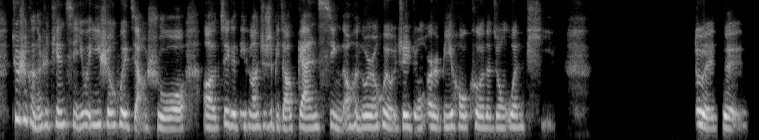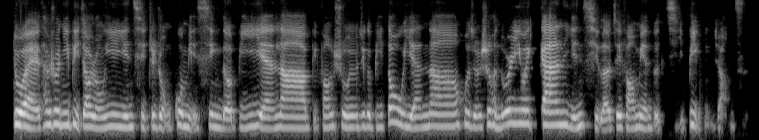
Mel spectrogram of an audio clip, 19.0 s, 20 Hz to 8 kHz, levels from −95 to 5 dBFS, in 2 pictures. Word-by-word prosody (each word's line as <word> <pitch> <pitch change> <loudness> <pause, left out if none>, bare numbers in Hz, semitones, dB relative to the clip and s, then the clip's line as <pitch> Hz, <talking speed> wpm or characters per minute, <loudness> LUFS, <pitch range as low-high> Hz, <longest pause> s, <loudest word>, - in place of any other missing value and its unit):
就 345 - +3
是 335 -1 +2
可 270 - -1
能 200 0 -2
是 245 - -5
天 250 +1 0
气， 255 -4 -7
因 225 +3 -1
为 225 - +3
医 245 +2 0
生 240 -1 +1
会 235 -3 +5
讲 220 -1 -4
说： 185 -3 0 0.2
“呃， 200 -2 +1
这 255 +7 -3
个 225 - +4
地 225 0 -5
方 215 -1 -2
就 230 - -9
是 240 - -5
比 210 - -7
较 185 -1 -1
干 200 0 0
性 210 -1 -6
的， 190 - -5
很 220 -2 -3
多 210 +1 +4
人 205 +1 +2
会 235 -1 +2
有 200 - -2
这 215 +2 +5
种 205 -2 -3
耳 210 -3 -1
鼻 210 +2 0
喉 210 -2 -1
科 205 -1 0
的 205 - -2
这 - - -13
种 200 -1 -2
问 215 -1 -1
题。” 250 +3 -18 1.8
对- - - +8
对， 415 - +1 0.3
对， 225 -8 +8
他 250 +3 -2
说 260 +1 +2
你 240 0 0
比 250 -3 -1
较 215 -1 +2
容 195 0 +1
易 220 -1 -2
引 205 +1 +1
起 205 -1 -8
这 215 +3 -3
种 205 -2 -3
过 245 - +2
敏 200 -2 -3
性 210 0 -3
的 180 -3 0
鼻 205 +5 -8
炎 195 -2 +1
呐， 195 -1 +1
比 180 - -16
方 200 +2 -6
说 205 -2 -1
这 220 - -6
个 215 - 0
鼻 205 0 -10
窦 285 0 0
炎 205 -1 -2
呐， 220 0 -3
或 250 - -3
者 205 0 -3
是 255 +5 0
很 215 -5 -2
多 240 +4 +3
人 265 0 0
因 270 - -1
为 265 -1 -1
肝 245 -2 +3
引 200 +4 -1
起 235 -5 -9
了 170 0 -3
这 205 +3 +1
方 190 -1 -6
面 195 -2 -2
的 205 - -7
疾 215 - -19
病 240 -4 -4 0.2
这 - - -16
样 - - -15
子， 325 - -23
215 Hz, 295 characters per minute, -23 LUFS, 200-240 Hz, 1.8 s, 对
